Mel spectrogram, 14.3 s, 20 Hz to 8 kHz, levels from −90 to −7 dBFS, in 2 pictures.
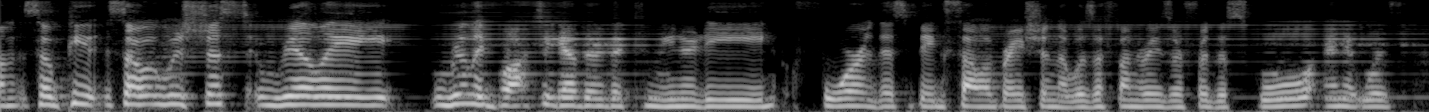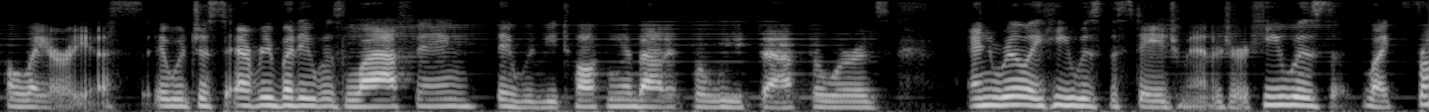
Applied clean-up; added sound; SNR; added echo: neural mask model DeepFilterNet 3.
